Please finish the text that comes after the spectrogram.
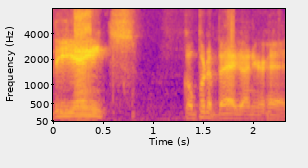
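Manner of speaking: very gruff, rough voice. Retelling a former boss talking Super Bowl in his office, imitating his gruff voice. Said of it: "he has this like really gruff, gruff voice".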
